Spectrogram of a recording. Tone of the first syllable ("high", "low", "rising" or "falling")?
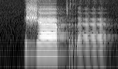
high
